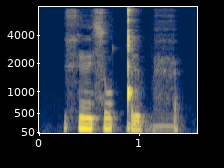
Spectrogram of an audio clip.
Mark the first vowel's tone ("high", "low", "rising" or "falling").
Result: high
